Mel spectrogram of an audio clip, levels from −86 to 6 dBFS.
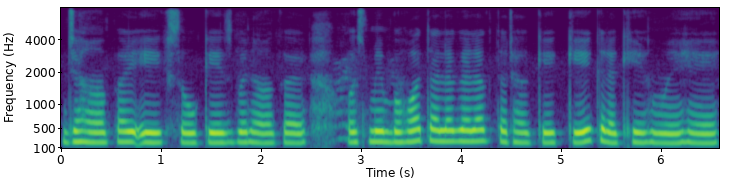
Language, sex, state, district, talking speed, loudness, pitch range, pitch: Hindi, female, Jharkhand, Ranchi, 145 wpm, -14 LUFS, 200-220 Hz, 210 Hz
